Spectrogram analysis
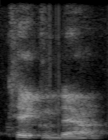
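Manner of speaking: low, half-hearted mock order; no conviction. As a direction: give the order as if you don't believe it. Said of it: "with no conviction".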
